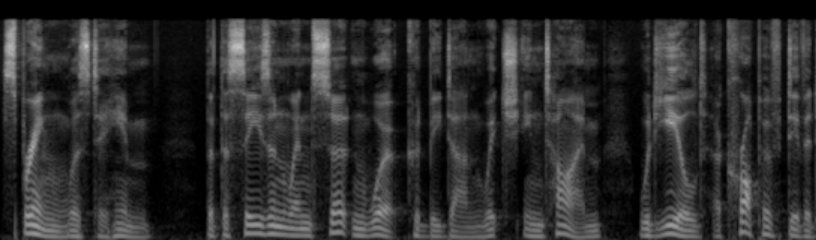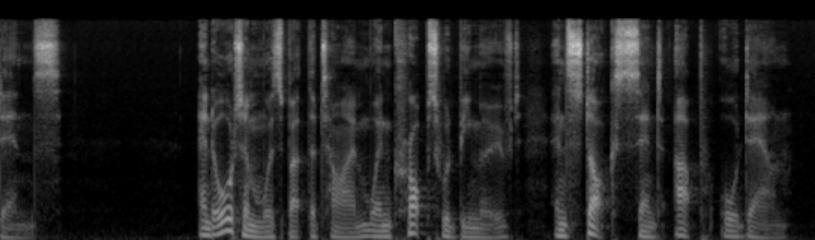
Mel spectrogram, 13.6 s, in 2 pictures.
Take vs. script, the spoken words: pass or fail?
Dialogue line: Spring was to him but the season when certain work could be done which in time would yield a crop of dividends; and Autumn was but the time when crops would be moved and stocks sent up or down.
pass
